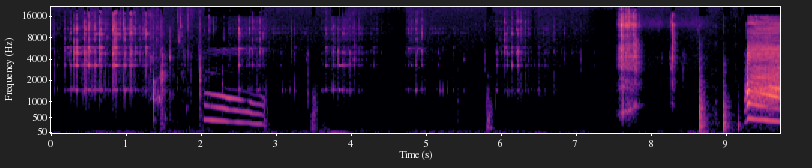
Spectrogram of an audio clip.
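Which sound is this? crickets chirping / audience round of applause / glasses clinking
glasses clinking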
